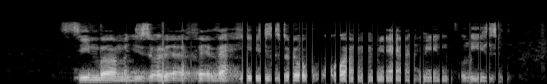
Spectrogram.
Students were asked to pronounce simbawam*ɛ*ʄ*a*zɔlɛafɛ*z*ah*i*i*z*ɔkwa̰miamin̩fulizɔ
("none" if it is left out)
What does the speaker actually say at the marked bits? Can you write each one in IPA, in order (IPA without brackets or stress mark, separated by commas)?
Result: ɛ, i, ð, i, z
